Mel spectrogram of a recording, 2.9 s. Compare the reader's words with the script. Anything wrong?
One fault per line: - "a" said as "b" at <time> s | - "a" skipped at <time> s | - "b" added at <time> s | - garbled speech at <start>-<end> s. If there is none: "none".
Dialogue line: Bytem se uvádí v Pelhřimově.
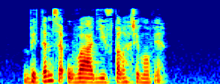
none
